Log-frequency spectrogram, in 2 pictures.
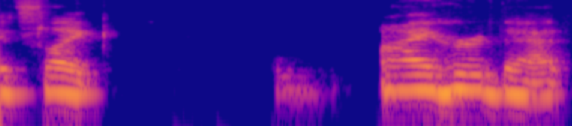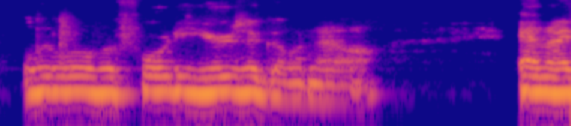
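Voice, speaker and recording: Speaking at a fairly slow pace, a woman uses a very deep, low-pitched voice that is somewhat breathy. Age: 80s+. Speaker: former teacher and speaker on wellbeing. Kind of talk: casual interview conversation.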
